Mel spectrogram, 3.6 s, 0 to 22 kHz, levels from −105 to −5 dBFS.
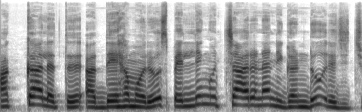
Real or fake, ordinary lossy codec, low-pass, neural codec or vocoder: real; none; 19.8 kHz; none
